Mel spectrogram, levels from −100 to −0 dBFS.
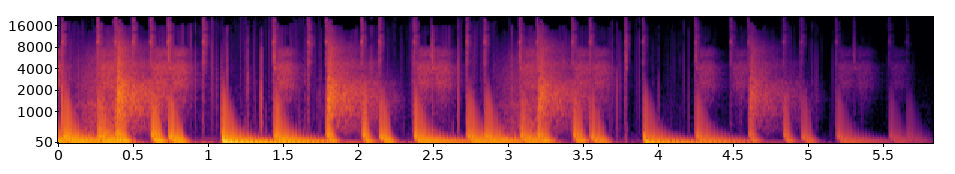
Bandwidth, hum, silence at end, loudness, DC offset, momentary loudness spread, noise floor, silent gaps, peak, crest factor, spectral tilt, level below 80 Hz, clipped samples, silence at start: over 20 kHz; none; 0.15 s; -27 LUFS; under 0.1%; 17 LU; -49 dBFS; none; -6 dBFS; 20 dB; -5.5 dB/octave; -32 dBFS; under 0.1%; 0 s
